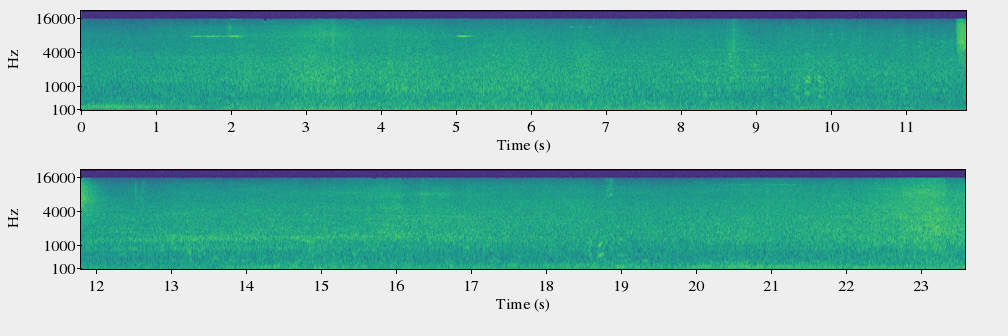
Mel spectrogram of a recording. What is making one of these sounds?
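A motorbike engine drones past.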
